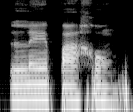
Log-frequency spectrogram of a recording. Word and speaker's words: les parents: Orang tua itu bahasa Prancisnya les parents, les parents, parents, parents, les parents. Kalau bahasa Inggrisnya kan parents. Tulisannya kurang lebih sama sih, tapi bahasanya parents.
